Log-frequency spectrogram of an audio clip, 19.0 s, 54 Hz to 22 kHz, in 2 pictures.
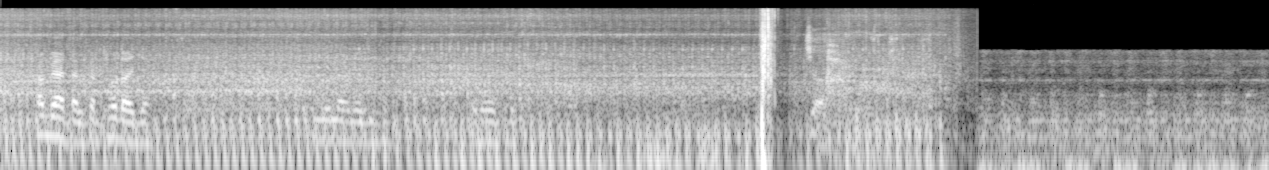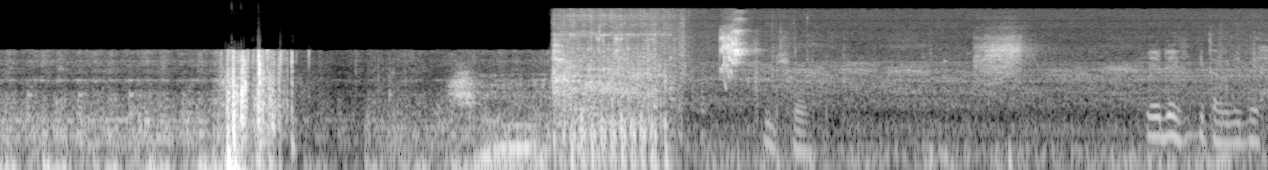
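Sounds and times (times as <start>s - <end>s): birds calling: 0.0s - 7.3s, 13.7s - 19.0s
slingshot rubber band crack: 5.7s - 5.9s.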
